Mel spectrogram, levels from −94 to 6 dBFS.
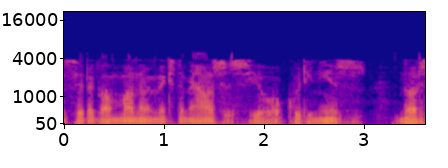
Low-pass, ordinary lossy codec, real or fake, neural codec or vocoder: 7.2 kHz; AAC, 16 kbps; fake; codec, 16 kHz, 4 kbps, FreqCodec, larger model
